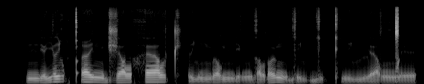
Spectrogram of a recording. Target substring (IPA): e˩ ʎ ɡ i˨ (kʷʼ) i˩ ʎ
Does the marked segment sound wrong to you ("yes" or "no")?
yes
